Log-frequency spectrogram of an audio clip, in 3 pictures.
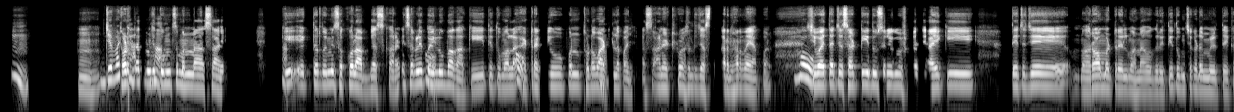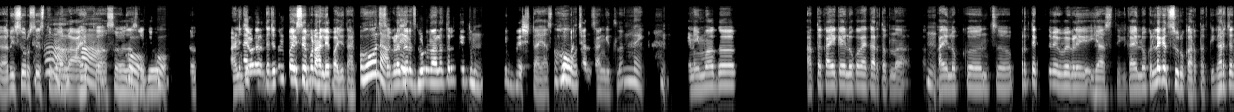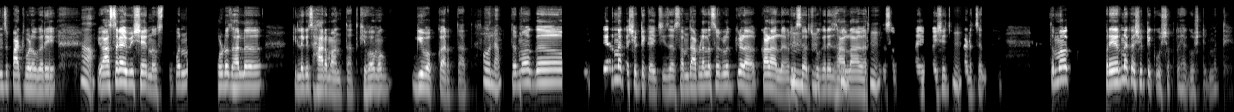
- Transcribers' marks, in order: other background noise; in English: "रॉ"; in English: "रिसोर्सेस"; tapping; in English: "गिव्हअप"
- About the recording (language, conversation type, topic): Marathi, podcast, घरबसल्या नवीन कौशल्य शिकण्यासाठी तुम्ही कोणते उपाय सुचवाल?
